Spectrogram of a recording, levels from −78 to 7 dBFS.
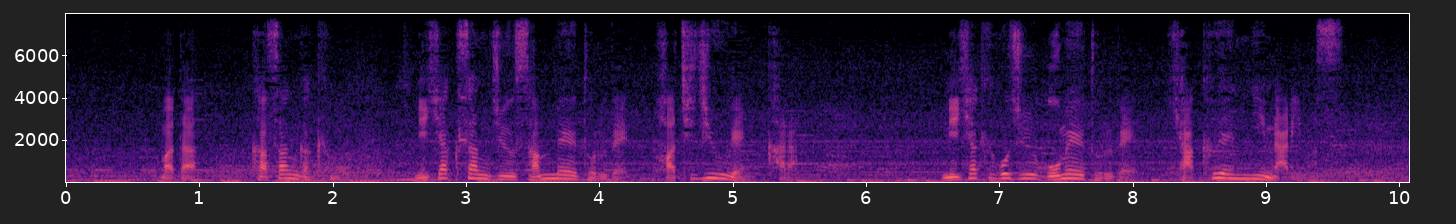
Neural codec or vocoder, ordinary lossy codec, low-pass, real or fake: none; none; none; real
